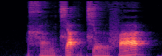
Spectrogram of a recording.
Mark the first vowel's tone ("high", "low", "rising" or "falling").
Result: low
